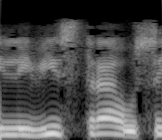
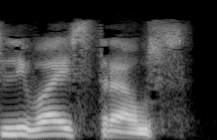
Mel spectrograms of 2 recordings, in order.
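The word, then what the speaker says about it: Levi Strauss: И Левис, и Левайс, что ближе к оригиналу, и Леви Страус, и Леви Стросс, по имени отца-основателя компании, которого правильнее было бы именовать Левай Страус.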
